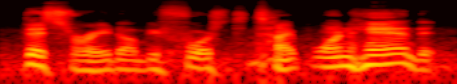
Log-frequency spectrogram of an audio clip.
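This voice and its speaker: A man's voice: mid-range voice, moderate pace, slight background noise, natural voice. An actor playing a fussy, analytical male computer whiz in a video game, precise and wordy. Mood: whiny, smug. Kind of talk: English video game voice acting.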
